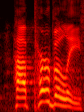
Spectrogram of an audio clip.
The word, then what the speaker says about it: hyperbole: And what Jesus is doing is he is using a hyperbole. What is the word? I've said it wrong all too. Hyperbole.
